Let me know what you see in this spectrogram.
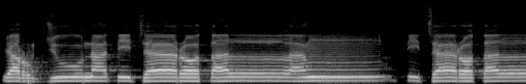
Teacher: Idgham bila ghunah masuk tanpa dengung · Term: Idgham bila gunah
